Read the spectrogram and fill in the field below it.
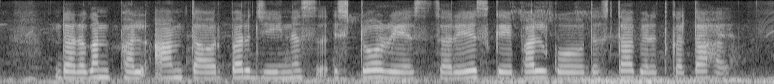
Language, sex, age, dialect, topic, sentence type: Hindi, female, 18-24, Awadhi Bundeli, agriculture, statement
